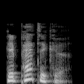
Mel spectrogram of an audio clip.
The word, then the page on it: hepatica: British English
